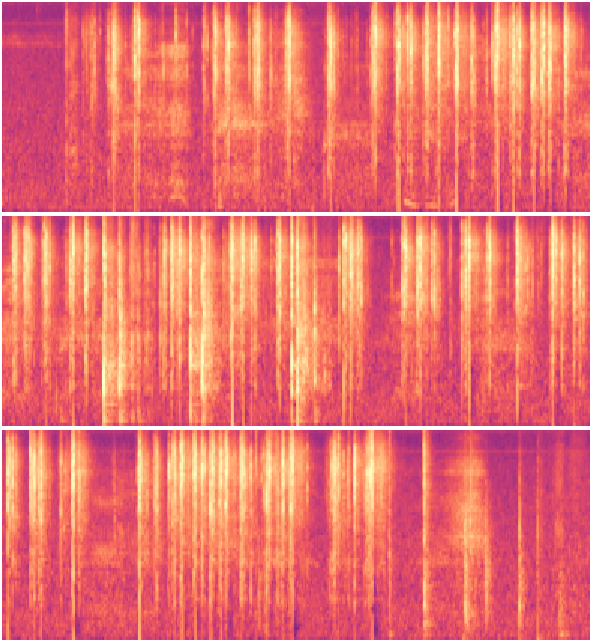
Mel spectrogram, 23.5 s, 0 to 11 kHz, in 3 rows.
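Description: A QiYi Thunderclap v1 3x3 speed cube being turned one-handed at speed: rapid bursts of plastic clicking turns with short pauses between them, for about twenty seconds.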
